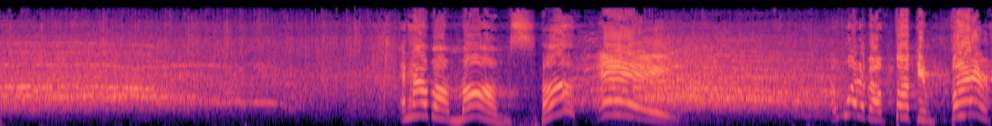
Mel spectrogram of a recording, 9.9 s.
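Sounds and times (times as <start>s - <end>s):
audience clapping: 0.0s - 4.1s, 6.6s - 9.9s
speech: 4.0s - 7.0s, 8.3s - 9.9s.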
